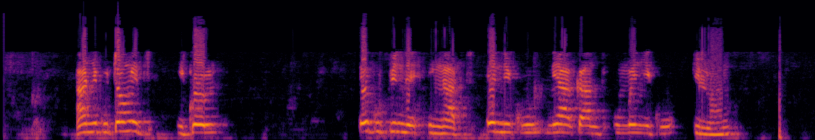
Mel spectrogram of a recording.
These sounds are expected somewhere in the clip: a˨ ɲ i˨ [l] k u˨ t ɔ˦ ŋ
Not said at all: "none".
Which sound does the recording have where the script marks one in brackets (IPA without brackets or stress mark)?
none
